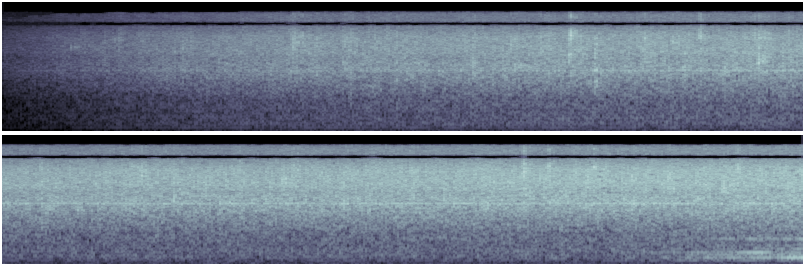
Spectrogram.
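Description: Recorded rain, steady and even, fading in from silence and growing gradually louder. Near the end, low sustained music notes come in beneath it.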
